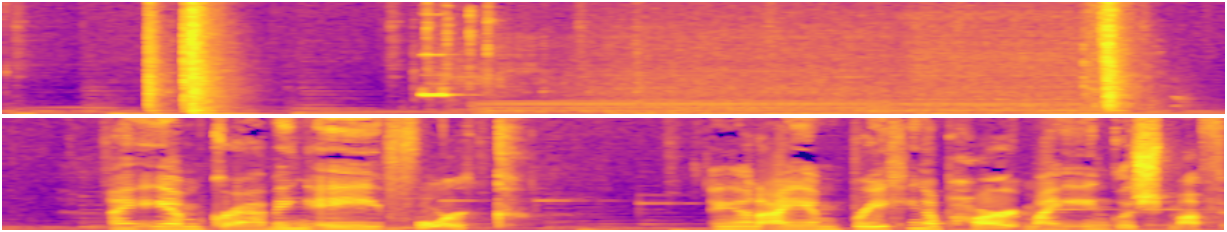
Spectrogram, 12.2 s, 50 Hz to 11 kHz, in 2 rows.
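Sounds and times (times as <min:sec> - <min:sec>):
microwave oven running with a steady mechanical hum: 0:02.1 - 0:05.6
speech: 0:06.7 - 0:08.7, 0:09.7 - 0:12.2.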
